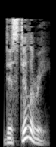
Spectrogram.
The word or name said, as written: distillery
